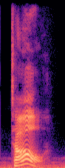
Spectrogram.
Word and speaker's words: towel: Texans tend to say tall, a single syllable for towel as well.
